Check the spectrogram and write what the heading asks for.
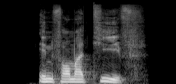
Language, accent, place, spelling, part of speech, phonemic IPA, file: German, Germany, Berlin, informativ, adjective, /ɪnfɔʁmaˈtiːf/, De-informativ.ogg
- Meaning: informative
